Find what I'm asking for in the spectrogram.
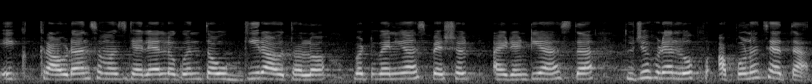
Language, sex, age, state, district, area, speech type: Goan Konkani, female, 18-30, Goa, Tiswadi, rural, spontaneous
